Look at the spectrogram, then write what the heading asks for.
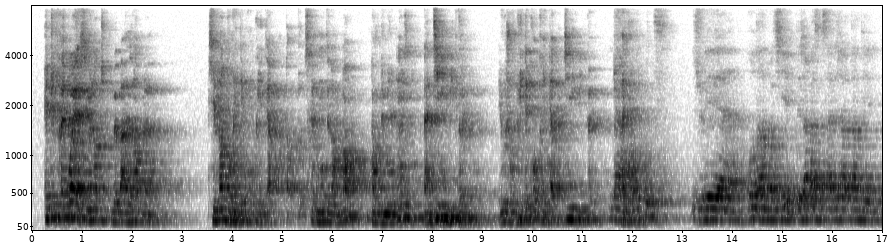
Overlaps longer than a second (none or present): none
